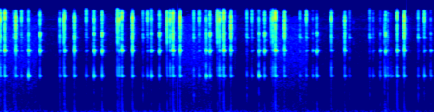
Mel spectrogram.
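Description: A small, empty, clear glass jar, hollow and held in both hands, is tapped on its sides with long nails in a quick, irregular run of light taps. Each tap is a bright, high clink that dies away almost at once, with a soft, quiet level and little low end throughout.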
